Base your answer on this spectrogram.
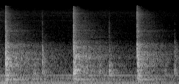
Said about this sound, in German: die Passreifen werden mit einem speziellen Setzhammer äh, angetrieben, aufgeklopft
